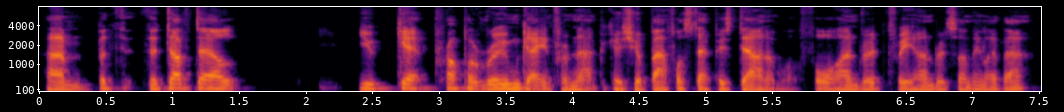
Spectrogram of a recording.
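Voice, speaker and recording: A man's voice: medium pitch, flat delivery, fairly quick, a bit bright, no room sound. A middle-aged man hosting a conversational technical interview, reflective and inquisitive in the way he talks. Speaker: podcast host interviewing an audio engineer.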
